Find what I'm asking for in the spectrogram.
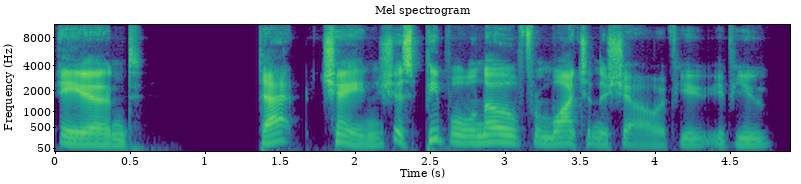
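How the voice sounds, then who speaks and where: A middle-aged man co-hosting a podcast, with a gravelly, fry-edged voice. He speaks at an ordinary pitch and tells stories with keen enthusiasm, and the sound is dry and close with no room echo. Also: measured pace. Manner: enthusiastic storyteller, techno-utopian. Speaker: podcast co-host. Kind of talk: casual chat.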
